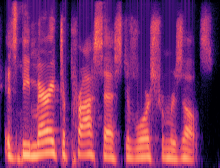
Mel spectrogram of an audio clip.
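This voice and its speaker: A man's voice: fairly high pitch, fairly quick, dry recording, clean studio sound. A man from Canada hosting a podcast, telling candid personal stories in casual chat and swearing freely. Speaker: podcast host.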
